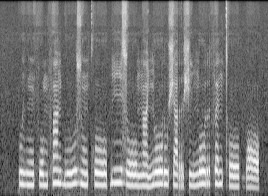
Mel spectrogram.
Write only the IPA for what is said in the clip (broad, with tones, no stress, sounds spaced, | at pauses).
kʷ i˨ β ũ˨ f o˨ m f ã˦ ɡ͡b uː˨˦ z ũ˨ kʰ oː˨ ɓ iː˦ z oː˨ ŋ ã˨ ɲ oː˦ ɾ u˦ ʃ a˦˨ r ʃ i˨ ŋ oː˦ r f ɛ˦ ŋ tʰ oː˨ ɡ͡b ɔ˨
